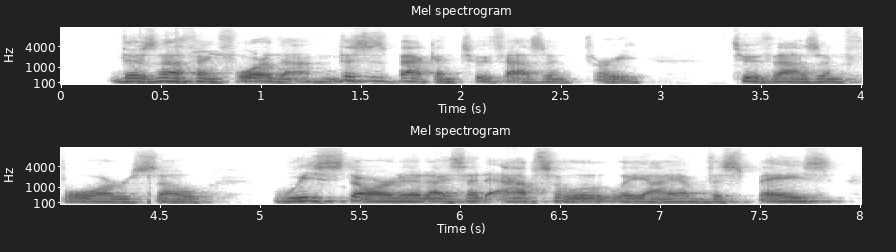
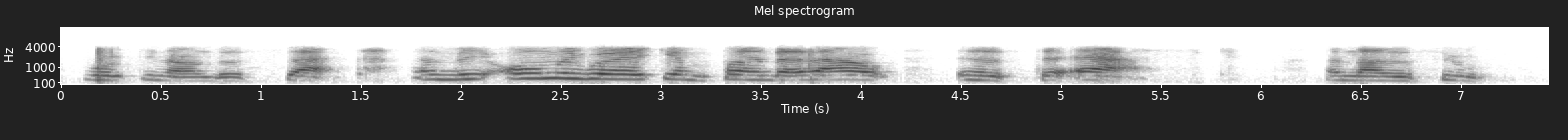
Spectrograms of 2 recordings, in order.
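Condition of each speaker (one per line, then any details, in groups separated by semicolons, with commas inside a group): No condition
Cerebral palsy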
